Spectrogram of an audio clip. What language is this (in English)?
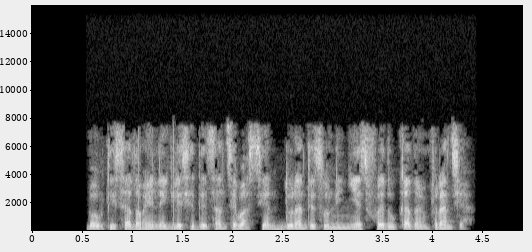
Spanish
